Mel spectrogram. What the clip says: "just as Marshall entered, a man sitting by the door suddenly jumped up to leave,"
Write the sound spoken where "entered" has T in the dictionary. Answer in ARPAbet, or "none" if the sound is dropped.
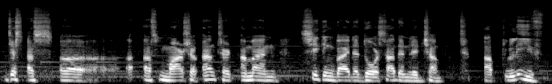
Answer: S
